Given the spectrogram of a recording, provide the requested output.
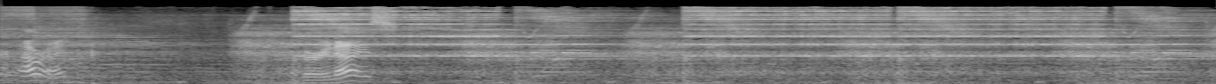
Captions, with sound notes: All right. Very nice! (bell ringing)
